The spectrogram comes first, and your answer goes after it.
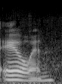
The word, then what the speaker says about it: Éowyn: film is when, I'm going to say her name wrong. Is it Éowyn? Eowyn. The blonde? Yeah. Yeah, Éowyn.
